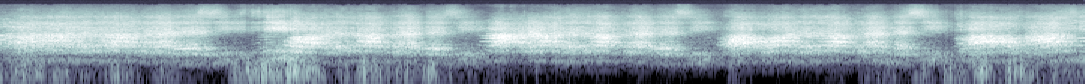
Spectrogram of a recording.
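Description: Many voices sounding together, in repeated waves of about three seconds with short breaks between.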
